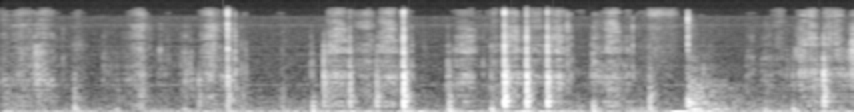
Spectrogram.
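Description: Faint scratching and light taps of a stylus on a Wacom drawing tablet as rough sketch strokes are drawn, a few short strokes clustered about two and a half seconds in.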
